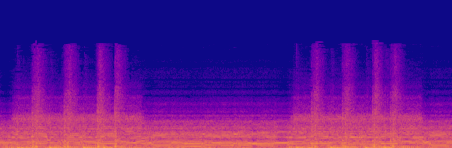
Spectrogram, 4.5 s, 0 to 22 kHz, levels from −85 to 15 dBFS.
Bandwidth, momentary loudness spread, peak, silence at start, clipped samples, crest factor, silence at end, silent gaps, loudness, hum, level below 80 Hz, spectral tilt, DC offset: 15.5 kHz; 3 LU; 0 dBFS; 0 s; under 0.1%; 14 dB; 0 s; none; -15 LUFS; none; -22 dBFS; -5.5 dB/octave; under 0.1%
